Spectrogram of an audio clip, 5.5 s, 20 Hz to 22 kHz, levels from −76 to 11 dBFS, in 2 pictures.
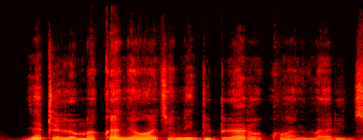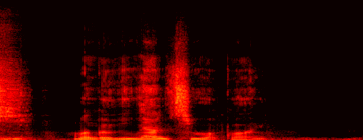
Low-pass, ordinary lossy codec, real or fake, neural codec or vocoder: none; none; fake; codec, 44.1 kHz, 1.7 kbps, Pupu-Codec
